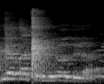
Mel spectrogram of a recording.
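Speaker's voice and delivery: normal talking voice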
